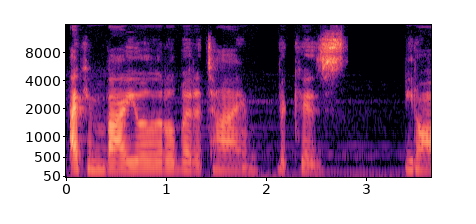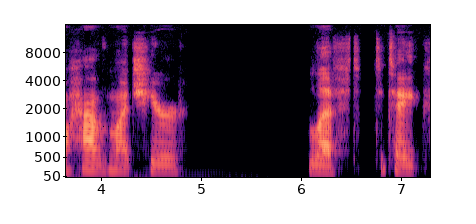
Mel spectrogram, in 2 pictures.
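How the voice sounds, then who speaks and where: Woman acting as gruff policeman, blunt, wary, halting speech, creaky voice, music behind. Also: lowish voice, flat delivery, a bit bright. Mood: guarded, helpful. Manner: swearing, blunt, halting cop talk. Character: gruff male police colleague on the phone, brusque, wary.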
